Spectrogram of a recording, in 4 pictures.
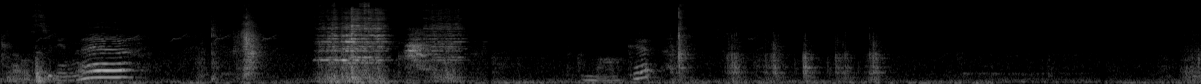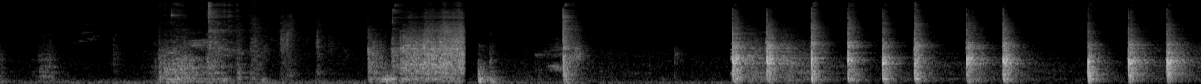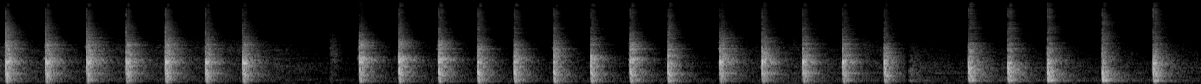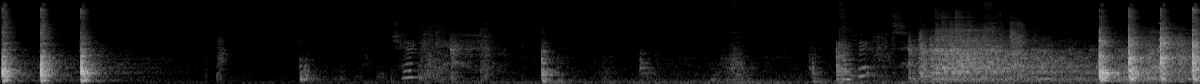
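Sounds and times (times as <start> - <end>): short scraping sounds: 13.6 - 16.7
hammer striking timber: 19.3 - 26.8, 27.6 - 37.2, 47.0 - 48.0.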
